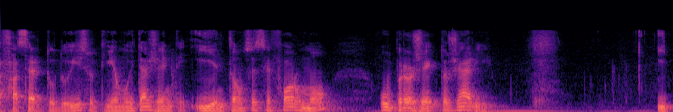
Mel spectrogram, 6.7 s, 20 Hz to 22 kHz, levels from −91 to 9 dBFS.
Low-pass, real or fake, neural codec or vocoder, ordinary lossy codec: 7.2 kHz; real; none; AAC, 48 kbps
